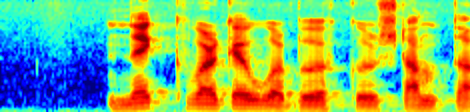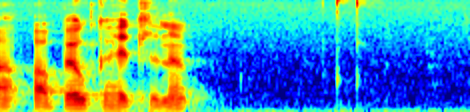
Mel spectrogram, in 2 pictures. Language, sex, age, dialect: Faroese, male, 36-60, Norðurstreymoy/Eysturoy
